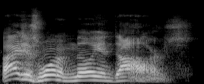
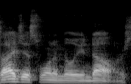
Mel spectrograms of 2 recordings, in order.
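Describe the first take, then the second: First: It is said in a grouchy, grumpy tone. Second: It is said in a plain, neutral tone.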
